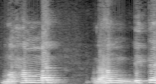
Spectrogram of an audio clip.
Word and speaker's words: मोहम्मद: जो होता है, तो हमको यहाँ पर मोहम्मद में हमको मीम के ऊपर तशदीद दिया जाता है। तो वो तशदीद दिया हुआ नहीं रहता है, उसको पढ़ना पड़ता है, वो अपना दिमाग लगाना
